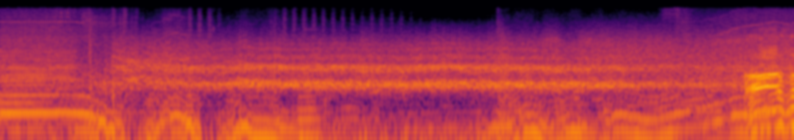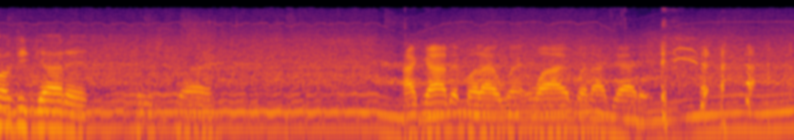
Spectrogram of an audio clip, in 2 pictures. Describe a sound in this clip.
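A car engine revs and roars steadily.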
